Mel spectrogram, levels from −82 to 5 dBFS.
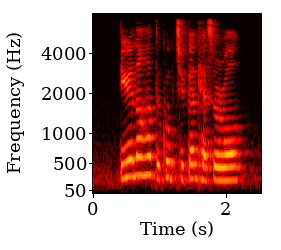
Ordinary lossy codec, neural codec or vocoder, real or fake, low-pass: MP3, 64 kbps; codec, 16 kHz in and 24 kHz out, 1 kbps, XY-Tokenizer; fake; 7.2 kHz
